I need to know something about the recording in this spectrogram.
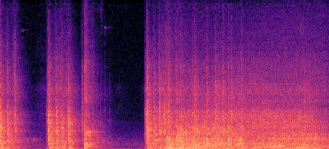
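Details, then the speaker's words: Two-stroke premix jon boat engine, unused three years, carbs rebuilt: cranking bursts, then it catches and races unevenly; it ran away because using a shop vac on one cylinder flooded it with excess fuel. "oh it ran away what the why did it run off oh I bet because I put the shop vac down in that cylinder it dumped a bunch of gas down in there"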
